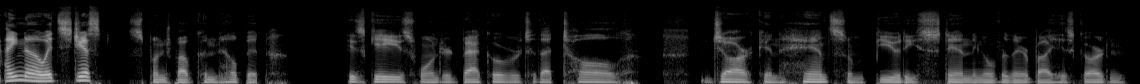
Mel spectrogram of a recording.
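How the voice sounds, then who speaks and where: A man's voice: on the low side, clear, resonant tone, no room sound. A man narrating fan fiction as a dramatic scripted reading.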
